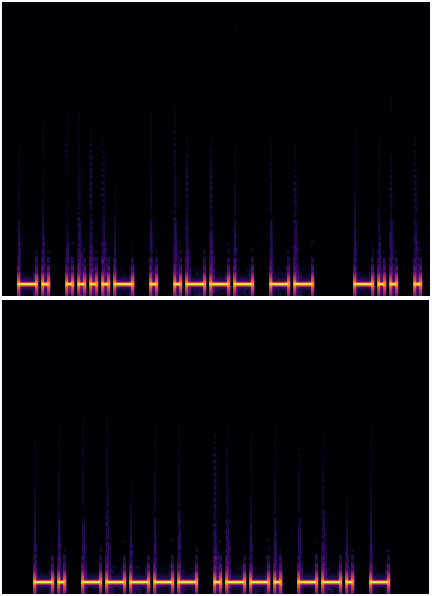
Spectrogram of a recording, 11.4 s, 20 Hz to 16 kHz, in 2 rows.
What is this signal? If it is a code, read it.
Morse code, heard as a keyed tone, about 15 wpm, 700 Hz. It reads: N4EJM DE N0PGT
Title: USA Callsign DE Callsign - 5 Characters - 15wpm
